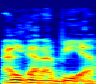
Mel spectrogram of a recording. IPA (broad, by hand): algarabia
